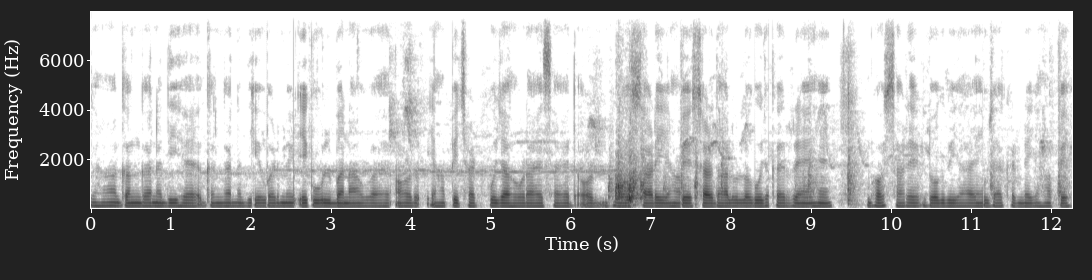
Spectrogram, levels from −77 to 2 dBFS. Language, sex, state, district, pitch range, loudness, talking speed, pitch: Hindi, male, Bihar, Jamui, 120-125 Hz, -23 LUFS, 210 wpm, 120 Hz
